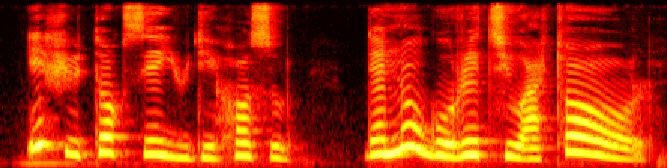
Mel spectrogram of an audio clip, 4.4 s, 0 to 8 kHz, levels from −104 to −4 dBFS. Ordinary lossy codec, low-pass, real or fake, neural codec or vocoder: none; 7.2 kHz; real; none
